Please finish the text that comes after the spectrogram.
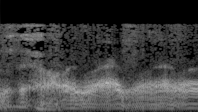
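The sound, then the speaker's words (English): A person vocally imitates heavy rain pouring down like water from large pots, a sustained, loud, growling rumble like an elephant's roar that swells and dips in pitch for a couple of seconds, with no other sounds. “Like this, you know, like roaring of an elephant.”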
